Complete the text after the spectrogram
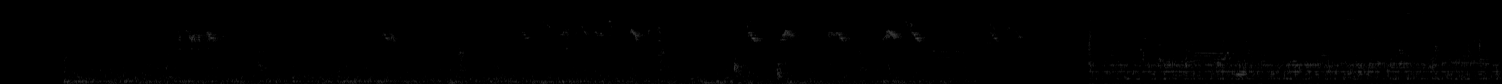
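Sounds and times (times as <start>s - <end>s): faint bird chirping: 1.6s - 10.6s.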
